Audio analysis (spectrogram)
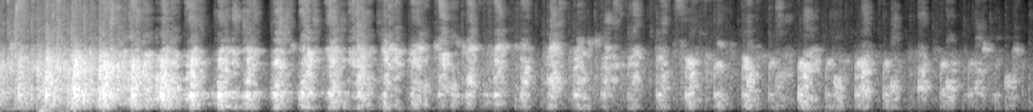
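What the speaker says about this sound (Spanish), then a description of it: "Le damos un aplauso, José." An audience at a lecture claps for the speaker, loud at first then thinning into a slower, rhythmic unison clapping that fades toward the end, no talk over it.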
